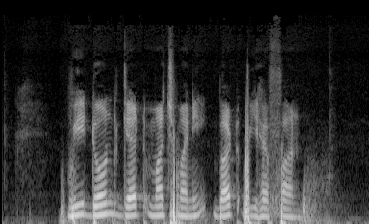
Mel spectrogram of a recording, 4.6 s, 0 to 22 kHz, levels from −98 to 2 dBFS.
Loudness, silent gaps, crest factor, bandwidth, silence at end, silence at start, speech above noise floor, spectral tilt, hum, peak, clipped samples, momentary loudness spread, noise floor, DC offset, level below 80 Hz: -22 LUFS; none; 20 dB; 9.4 kHz; 0.5 s; 0.75 s; 34 dB; -7.5 dB/octave; none; -2 dBFS; under 0.1%; 11 LU; -55 dBFS; under 0.1%; -34 dBFS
